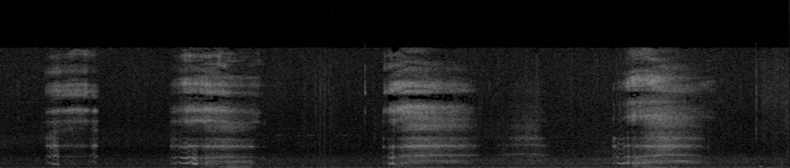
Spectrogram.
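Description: A man retching and heaving over a bowl, deliberately making himself vomit: a short heave, then three louder gasping retches about two seconds apart, each with a voice that slides down in pitch.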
